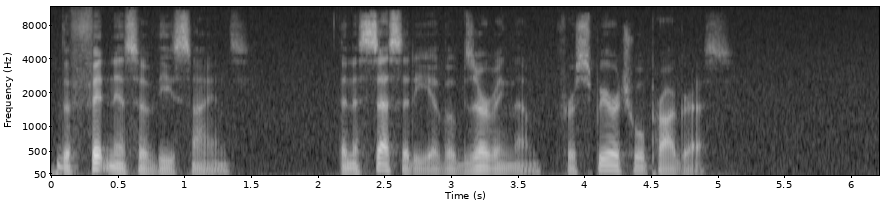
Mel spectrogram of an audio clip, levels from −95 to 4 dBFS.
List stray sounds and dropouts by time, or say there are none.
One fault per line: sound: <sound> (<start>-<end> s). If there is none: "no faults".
no faults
